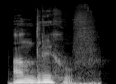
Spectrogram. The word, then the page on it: Andrychów: Lehçe; [anˈdrɨxuf]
